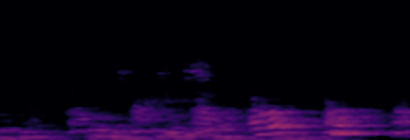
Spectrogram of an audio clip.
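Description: Very faint, high-pitched whimpering and squeaky yips from a Bordoodle puppy, in short bursts that rise and fall in pitch.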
